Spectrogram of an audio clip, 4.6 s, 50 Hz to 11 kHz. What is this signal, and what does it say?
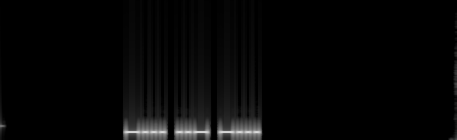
Morse code, heard as a keyed tone, about 28 wpm, 700 Hz. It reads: BUB
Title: All Cut Numbers - 3-Digit 28wpm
